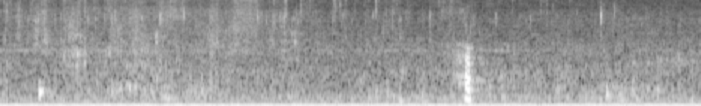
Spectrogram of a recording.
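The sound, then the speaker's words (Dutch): Boiling-hot water being poured off from a pan, a steady splashing trickle that runs throughout at low volume, with a couple of brief clinks along the way and no voices. “En dan giet ik me af.”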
